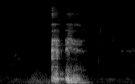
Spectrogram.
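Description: A single short, rough cough-like burst, close and fairly quiet, with a hint of throat clearing, then quiet.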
